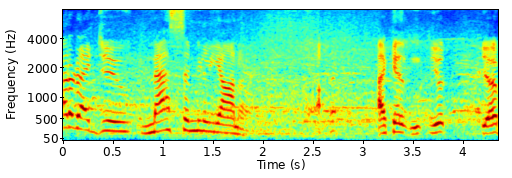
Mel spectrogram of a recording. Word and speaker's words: Massimiliano: Max, I ask you respectfully, how did I do Massimiliano? I can, your pronunciation? Yes. Are you from Is it Dubuque, close? Iowa? You say it. Massimiliano.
